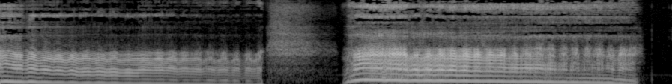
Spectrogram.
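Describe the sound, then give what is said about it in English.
A voice imitates the chainsaw of Leatherface from the Chainsaw Massacre as an off-camera sound effect: two long, loud, buzzy droning tones, separated by a short breathy gasp, the second starting with a rev before settling and cutting off. “So maybe if they would have broke and it didn't run, they just have to have the Chainsaw Massacre dude, Leatherface, like running after people and have like, you know, somebody off camera going.”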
